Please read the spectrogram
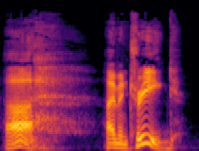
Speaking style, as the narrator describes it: Rodion chuckled

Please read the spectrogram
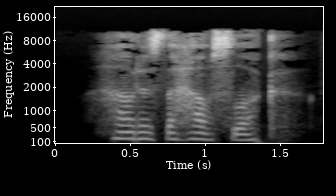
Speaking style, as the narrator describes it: She asked in a low voice

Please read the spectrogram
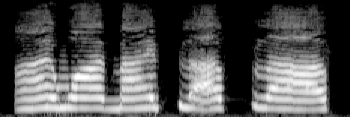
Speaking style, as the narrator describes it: Bob wailed

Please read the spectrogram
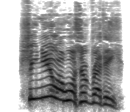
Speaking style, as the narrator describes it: he yelled

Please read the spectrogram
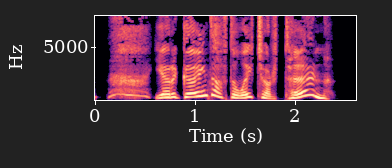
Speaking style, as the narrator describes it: Amarla giggled

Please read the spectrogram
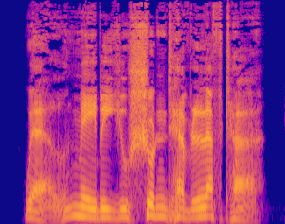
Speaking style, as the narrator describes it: he sneered

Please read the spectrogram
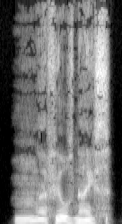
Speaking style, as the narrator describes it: mumbled

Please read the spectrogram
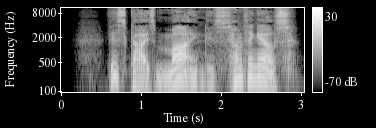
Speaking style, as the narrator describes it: sighed

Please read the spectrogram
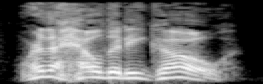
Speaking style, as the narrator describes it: I snarled

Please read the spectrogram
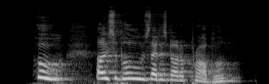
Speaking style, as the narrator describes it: the thespian-accented dragon sighed

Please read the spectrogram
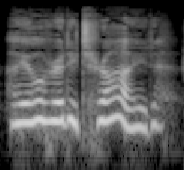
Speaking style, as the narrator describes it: she sighed

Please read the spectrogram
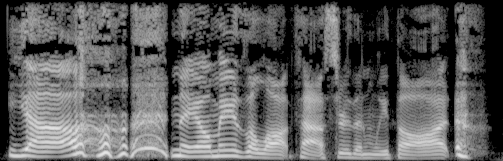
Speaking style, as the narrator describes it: Marina laughed

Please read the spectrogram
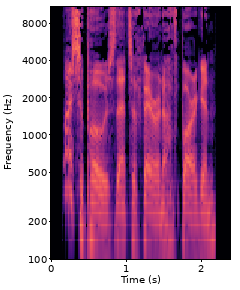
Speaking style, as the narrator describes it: I chuckled

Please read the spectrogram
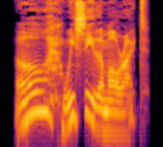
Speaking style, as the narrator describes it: I sighed

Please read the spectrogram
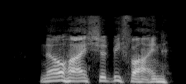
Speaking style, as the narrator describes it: I chuckled

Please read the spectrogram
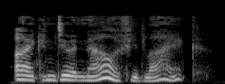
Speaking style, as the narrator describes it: the black-haired woman purred

